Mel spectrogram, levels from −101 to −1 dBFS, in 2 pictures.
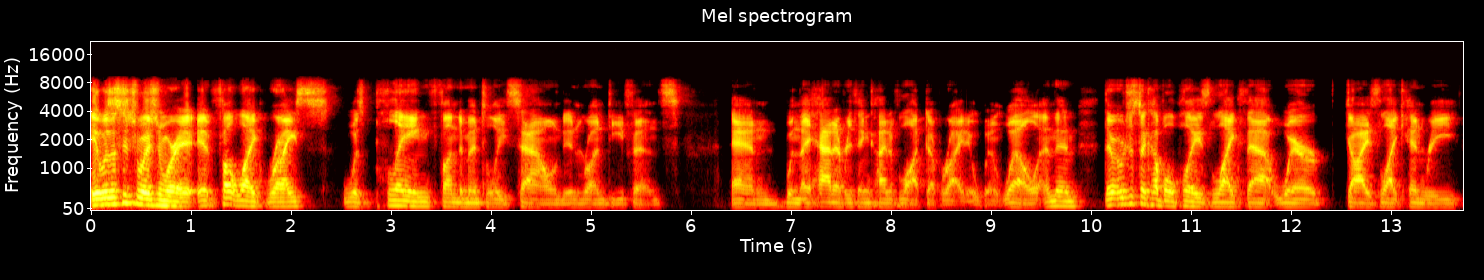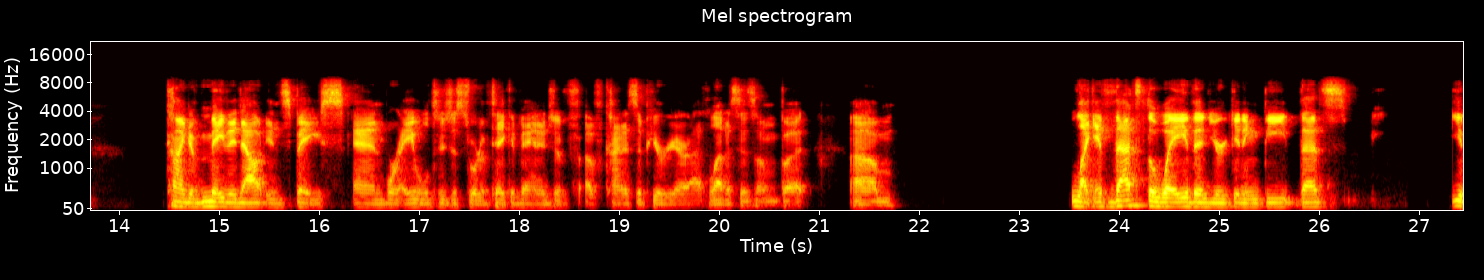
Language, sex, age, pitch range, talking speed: English, male, 20-39, 85-110 Hz, 175 wpm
